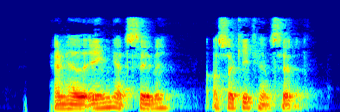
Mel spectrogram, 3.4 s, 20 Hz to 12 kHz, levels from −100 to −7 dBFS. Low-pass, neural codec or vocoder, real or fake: 7.2 kHz; none; real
